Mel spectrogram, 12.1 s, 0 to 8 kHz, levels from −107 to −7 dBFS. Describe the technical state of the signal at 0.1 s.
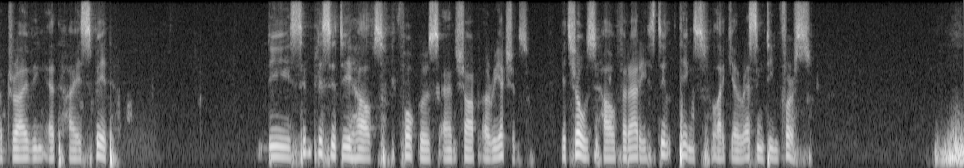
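From 0.05 to 0.09 s, an echo leak: a faint copy of the speech arrives 369 ms late, likely slipping past a loudspeaker echo canceller. It is a discrete repeat rather than reverb's smear.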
